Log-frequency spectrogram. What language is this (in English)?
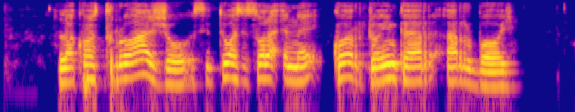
Esperanto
